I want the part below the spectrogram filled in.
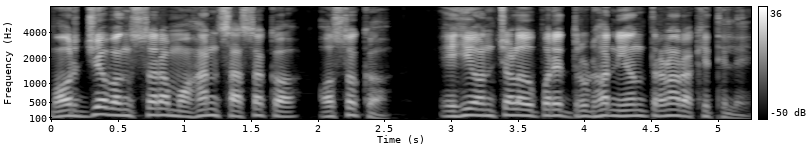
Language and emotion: Odia, neutral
